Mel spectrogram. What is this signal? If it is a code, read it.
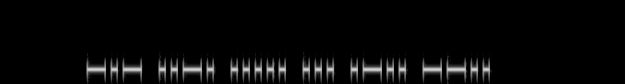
Morse code, heard as a keyed tone, about 20 wpm, 700 Hz. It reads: KF5SLZ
